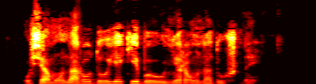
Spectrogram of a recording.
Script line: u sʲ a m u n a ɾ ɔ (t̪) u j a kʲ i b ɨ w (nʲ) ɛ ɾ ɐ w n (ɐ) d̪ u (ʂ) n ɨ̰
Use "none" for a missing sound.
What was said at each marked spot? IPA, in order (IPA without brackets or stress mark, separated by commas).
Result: d̪, nʲ, a, ʂ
